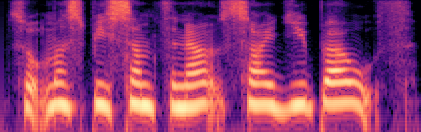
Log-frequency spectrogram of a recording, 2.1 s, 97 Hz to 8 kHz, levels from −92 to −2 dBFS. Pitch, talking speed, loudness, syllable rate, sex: 235 Hz, 230 wpm, -13 LUFS, 6.0 syllables/s, female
